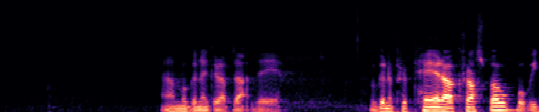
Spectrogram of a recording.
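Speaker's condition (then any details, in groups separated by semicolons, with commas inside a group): No condition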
